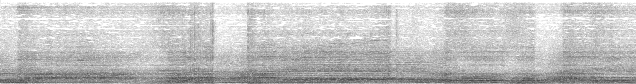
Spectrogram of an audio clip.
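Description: Voices singing together in Lingala, with long held notes.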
